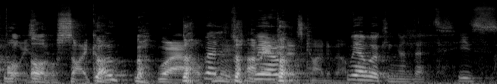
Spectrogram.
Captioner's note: offended noises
